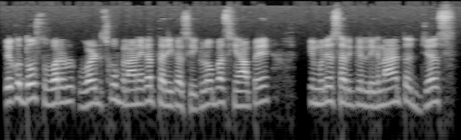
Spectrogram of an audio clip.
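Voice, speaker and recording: A man teaching stenography in a live class, with a high, light voice. He talks to his students like brothers and friends, easygoing and repetitive, showing them step by step how to write each shape. His delivery is a casual teaching style rather than formal. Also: steady tone, fairly quick, darkish tone. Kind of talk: online class lesson.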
